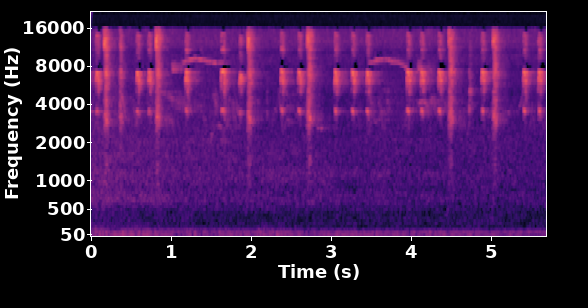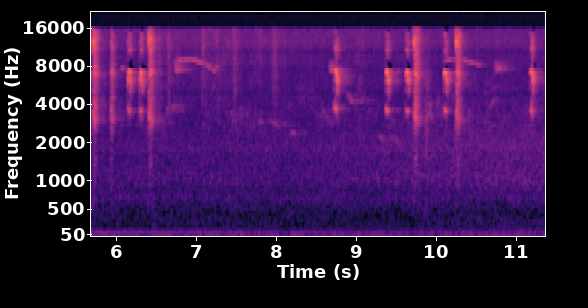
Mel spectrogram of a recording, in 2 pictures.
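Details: Red squirrel barking: sharp, clicky chucks repeated in uneven bursts, roughly three per second, over a steady low rumble, with thin high chirps from birds in the background.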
